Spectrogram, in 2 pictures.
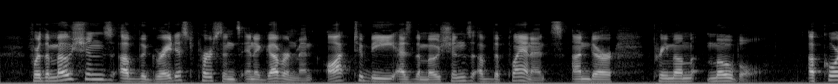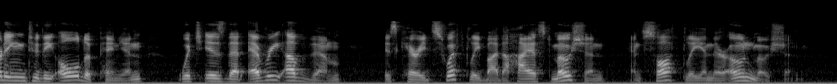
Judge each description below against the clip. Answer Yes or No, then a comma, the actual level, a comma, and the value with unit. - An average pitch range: No, wide, 7.0 semitones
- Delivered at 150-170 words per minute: Yes, average, 165 wpm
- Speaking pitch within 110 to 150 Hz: Yes, medium, 140 Hz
